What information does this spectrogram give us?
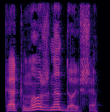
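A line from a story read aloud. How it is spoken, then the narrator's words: Sighing. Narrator (Russian): вздохнул и сказал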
